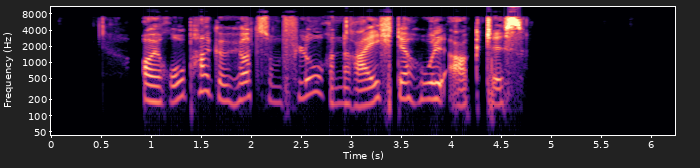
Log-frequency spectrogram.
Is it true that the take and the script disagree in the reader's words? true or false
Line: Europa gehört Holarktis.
true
